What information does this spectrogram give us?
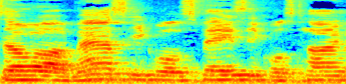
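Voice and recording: Audible room echo surrounds this man's voice. He speaks at a fairly high pitch and a fairly slow pace.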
